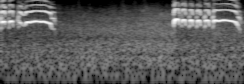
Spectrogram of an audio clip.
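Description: American oystercatchers, crow-sized shorebirds, at Cape May, New Jersey, as the tide falls, give two bursts of loud, piercing, repeated whistled calls, each a rapid series of sharp high notes, separated by a second of quiet background hiss.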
